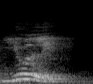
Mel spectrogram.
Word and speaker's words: Juli: And then July is pronounced the same Y, Juli.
